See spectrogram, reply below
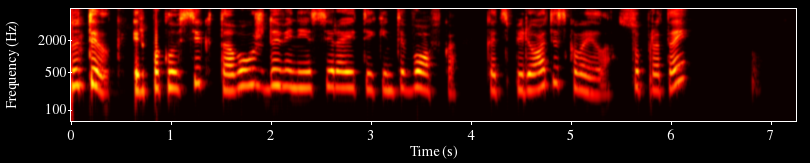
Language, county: Lithuanian, Vilnius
